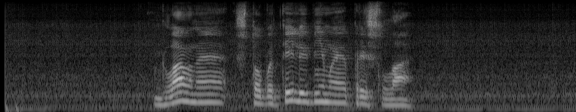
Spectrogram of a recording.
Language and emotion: Russian, positive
